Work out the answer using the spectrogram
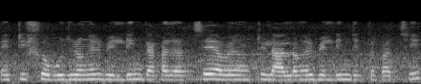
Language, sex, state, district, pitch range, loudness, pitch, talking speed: Bengali, female, West Bengal, North 24 Parganas, 215-235 Hz, -16 LUFS, 220 Hz, 200 wpm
